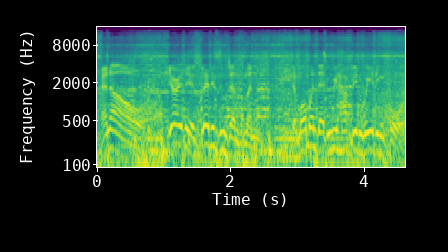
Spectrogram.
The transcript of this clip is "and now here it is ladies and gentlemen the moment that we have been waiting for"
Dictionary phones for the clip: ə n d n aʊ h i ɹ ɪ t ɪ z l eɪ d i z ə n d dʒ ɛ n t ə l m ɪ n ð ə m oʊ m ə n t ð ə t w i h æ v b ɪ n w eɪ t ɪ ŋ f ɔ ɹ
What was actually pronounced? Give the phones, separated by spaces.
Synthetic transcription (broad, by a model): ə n n aʊ h i ɹ ɪ t ɪ z l eɪ d i z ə n dʒ ɛ n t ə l m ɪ n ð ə m oʊ m ə n t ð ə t w i h æ v b ɪ n w eɪ t ɪ ŋ f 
